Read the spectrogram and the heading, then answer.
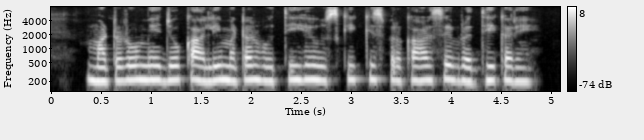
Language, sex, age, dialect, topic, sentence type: Hindi, female, 18-24, Awadhi Bundeli, agriculture, question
